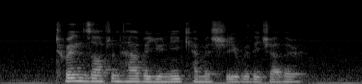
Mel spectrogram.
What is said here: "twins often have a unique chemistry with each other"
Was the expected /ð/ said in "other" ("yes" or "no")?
yes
